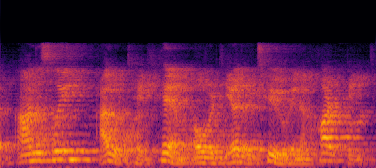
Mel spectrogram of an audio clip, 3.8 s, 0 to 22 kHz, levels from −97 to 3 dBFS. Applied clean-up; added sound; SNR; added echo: neural separator model SepFormer DNS4.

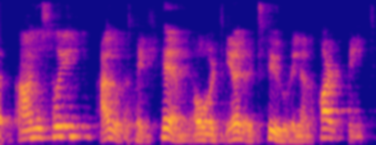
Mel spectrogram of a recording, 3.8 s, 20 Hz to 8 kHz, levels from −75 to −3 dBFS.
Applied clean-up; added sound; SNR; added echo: neural mask model DeepFilterNet 3.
